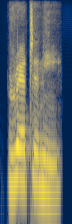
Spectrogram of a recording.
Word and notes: returnee: Indian

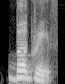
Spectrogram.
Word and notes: burgrave: Indian

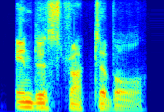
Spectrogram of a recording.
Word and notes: indestructible: British English

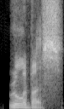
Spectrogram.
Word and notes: rooibos: American English

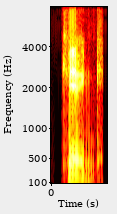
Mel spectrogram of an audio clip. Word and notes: kink: American English

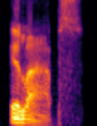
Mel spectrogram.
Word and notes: elapse: British English

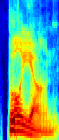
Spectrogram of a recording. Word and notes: bouillon: American English

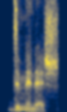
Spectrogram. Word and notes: diminish: Indian

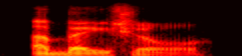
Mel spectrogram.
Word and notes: abbatial: British English

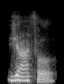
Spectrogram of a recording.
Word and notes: yaffle: Indian

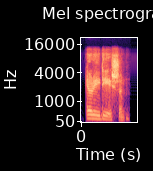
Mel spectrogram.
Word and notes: irradiation: Indian

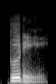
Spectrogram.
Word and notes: booty: American English

